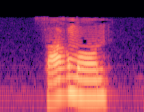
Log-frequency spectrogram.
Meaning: salmon
- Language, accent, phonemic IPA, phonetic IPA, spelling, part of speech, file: Armenian, Eastern Armenian, /sɑʁˈmon/, [sɑʁmón], սաղմոն, noun, Hy-սաղմոն.ogg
